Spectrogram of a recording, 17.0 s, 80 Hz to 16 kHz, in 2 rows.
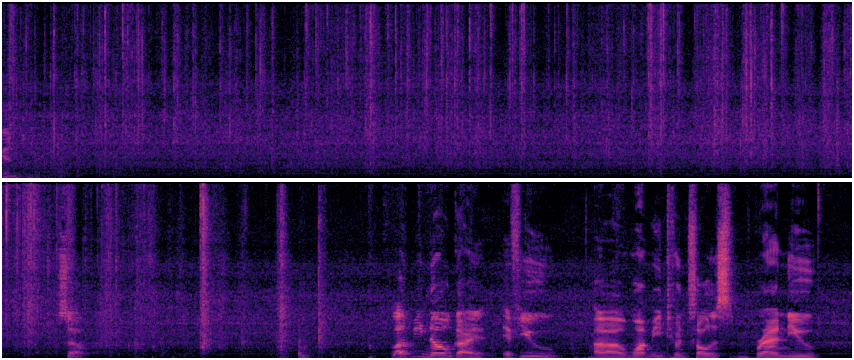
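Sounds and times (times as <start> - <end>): items rustling in a bag: 0.0 - 11.4
desktop computer hum and whine: 0.0 - 17.0.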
